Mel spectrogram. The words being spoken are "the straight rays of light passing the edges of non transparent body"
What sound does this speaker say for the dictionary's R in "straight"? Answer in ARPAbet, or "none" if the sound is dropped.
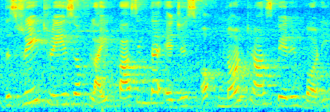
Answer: R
